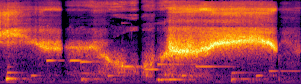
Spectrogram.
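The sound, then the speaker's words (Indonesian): A voice imitates strong wind in a dense forest at night, with long, breathy whooshing blows that swell and fade across several seconds, fairly loud, while soft piano-like notes play underneath. “Shh, ada angin yang besar.”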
